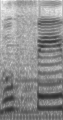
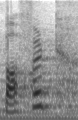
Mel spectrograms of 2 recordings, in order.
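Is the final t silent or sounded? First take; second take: silent; sounded. First: The word ends in a vowel, t silent. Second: The word ends with a clear t sound. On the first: "इसको हम बुफे बोलते हैं" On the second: "the spelling is बफेट"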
